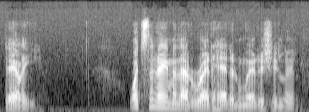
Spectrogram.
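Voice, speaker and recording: An actor playing a wisecracking, streetwise New York police lieutenant in breezy 1940s radio noir style. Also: male voice, mid-range voice, animated, brisk, vocal fry, no room sound. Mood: probing. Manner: wisecracking, breezy, chuckling asides.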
